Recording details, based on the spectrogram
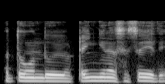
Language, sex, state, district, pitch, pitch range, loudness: Kannada, male, Karnataka, Koppal, 155 Hz, 150-165 Hz, -12 LUFS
